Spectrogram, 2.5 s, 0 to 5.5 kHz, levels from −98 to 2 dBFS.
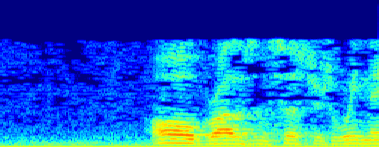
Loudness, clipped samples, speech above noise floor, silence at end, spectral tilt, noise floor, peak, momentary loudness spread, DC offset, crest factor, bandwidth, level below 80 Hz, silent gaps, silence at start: -26 LUFS; under 0.1%; 23 dB; 0 s; -11 dB/octave; -48 dBFS; -10 dBFS; 11 LU; 1%; 18 dB; 4.2 kHz; -52 dBFS; none; 0.05 s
